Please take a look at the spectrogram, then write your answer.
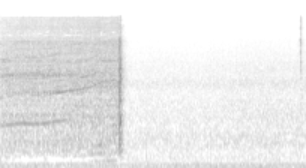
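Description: A Ryobi right angle drill whines steadily for about a second and a half boring into wood, then cuts off sharply, leaving faint room noise and a brief click near the end.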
